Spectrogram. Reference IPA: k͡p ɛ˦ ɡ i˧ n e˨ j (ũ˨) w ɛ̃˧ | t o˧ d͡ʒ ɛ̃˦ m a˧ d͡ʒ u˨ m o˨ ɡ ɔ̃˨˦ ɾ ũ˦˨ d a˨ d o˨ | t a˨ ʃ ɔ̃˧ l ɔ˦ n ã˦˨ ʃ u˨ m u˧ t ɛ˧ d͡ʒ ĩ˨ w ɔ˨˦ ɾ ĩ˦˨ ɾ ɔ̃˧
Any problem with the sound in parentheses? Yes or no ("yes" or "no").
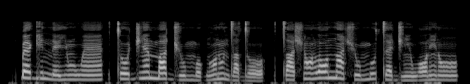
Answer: no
